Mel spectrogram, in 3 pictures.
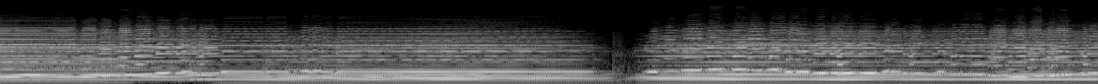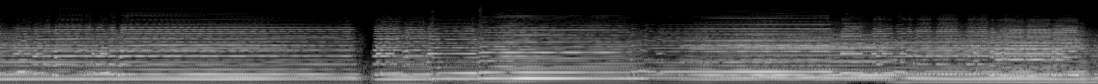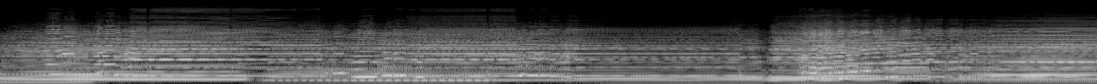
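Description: Dallapè chromatic button accordion, just fixed up, played solo: a melody with quick ornaments over held chords. There are two short breaks, about six seconds in and about halfway through.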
